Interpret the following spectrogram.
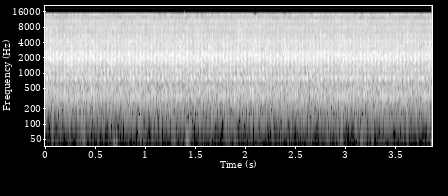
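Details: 2003 BMW E46 320d diesel at idle: steady rattling knock three or four times a second; perished crankshaft pulley vibration damper, both belts eventually fell off.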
